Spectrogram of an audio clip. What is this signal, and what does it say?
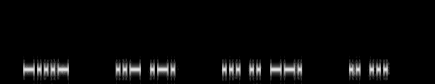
Morse code, heard as a keyed tone, about 34 wpm, 700 Hz. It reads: <BT> UR SIG IS
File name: UK MASTER QSOs TRAINING / 35WPM / UK MASTER QSOs 0008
